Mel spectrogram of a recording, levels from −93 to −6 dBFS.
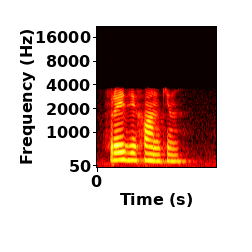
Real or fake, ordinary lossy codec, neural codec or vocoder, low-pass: real; none; none; 3.6 kHz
